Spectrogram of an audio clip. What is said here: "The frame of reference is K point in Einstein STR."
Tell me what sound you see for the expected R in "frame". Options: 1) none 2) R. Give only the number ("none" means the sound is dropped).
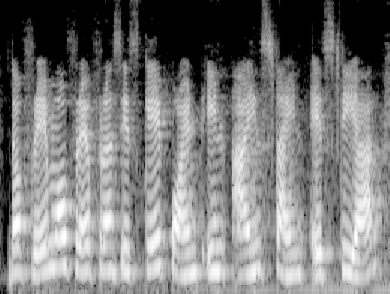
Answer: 2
